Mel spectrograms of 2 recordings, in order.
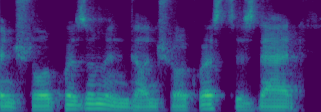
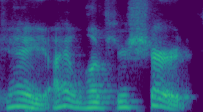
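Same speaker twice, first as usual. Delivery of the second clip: sweet puppet voice; 7 semitones higher, slower than usual. Retold or imitated.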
